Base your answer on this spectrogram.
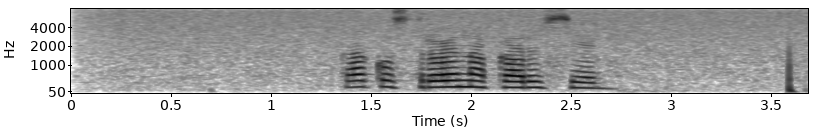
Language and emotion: Russian, neutral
